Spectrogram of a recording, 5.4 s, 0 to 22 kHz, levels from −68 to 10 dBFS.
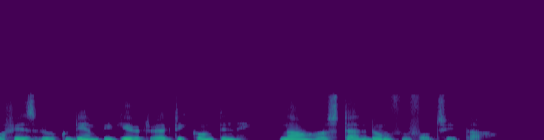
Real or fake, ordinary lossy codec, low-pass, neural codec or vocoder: fake; none; 7.2 kHz; codec, 16 kHz, 0.3 kbps, FocalCodec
